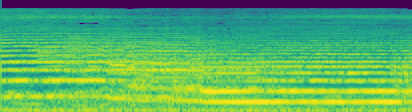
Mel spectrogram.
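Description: Beiguan street music led by suona, the Chinese double-reed shawm, playing a loud sustained melody. The pitch steps down about half a second in and then holds a lower note.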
